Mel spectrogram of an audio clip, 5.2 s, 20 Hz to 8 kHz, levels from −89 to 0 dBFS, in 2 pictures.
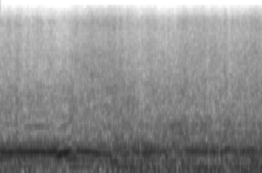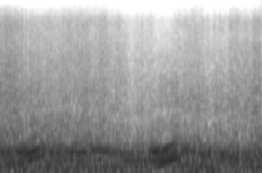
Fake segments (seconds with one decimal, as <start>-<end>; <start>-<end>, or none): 0.4-1.4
